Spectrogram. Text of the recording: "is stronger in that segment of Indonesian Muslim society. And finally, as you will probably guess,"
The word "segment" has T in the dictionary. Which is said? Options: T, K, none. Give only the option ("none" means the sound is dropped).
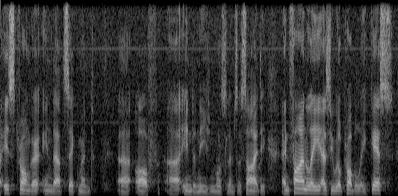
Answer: T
